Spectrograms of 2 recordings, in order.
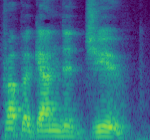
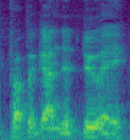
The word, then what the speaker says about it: Propaganda Due: And speaking of mispronouncing, I thought this was called Propaganda Jew, D-U-E. Then I realised it's an Italian conspiracy, and it's actually Propaganda Due. The Italian word for two.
